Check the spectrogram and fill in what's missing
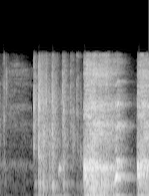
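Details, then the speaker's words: Adult woman getting over a cold, voice still affected: two or three harsh, loose coughs. "are you sick? Yes. I'm getting over a cold, so I'm not like feeling that bad really, but my voice is just lagging behind."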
